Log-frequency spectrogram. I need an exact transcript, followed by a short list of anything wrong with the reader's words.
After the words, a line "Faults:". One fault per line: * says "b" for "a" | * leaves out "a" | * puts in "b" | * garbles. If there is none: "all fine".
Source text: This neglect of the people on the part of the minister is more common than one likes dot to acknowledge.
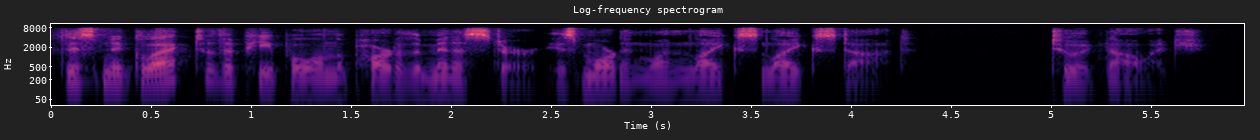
This neglect of the people on the part of the minister is more than one likes likes dot to acknowledge.
Faults:
* leaves out "common"
* puts in "likes"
